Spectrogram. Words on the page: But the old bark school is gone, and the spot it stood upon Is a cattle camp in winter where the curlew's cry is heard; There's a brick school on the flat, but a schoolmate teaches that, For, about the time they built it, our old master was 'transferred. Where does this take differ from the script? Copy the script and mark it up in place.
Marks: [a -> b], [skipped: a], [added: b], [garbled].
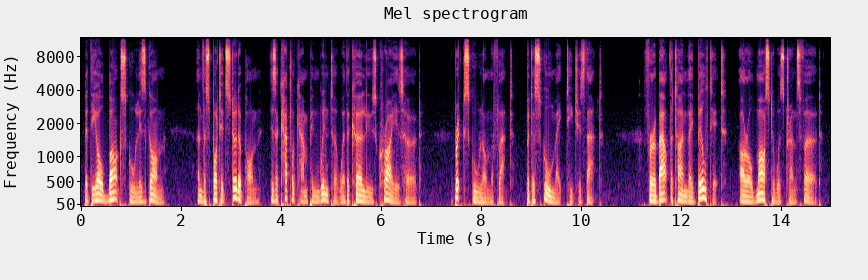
But the old bark school is gone, and the spot it stood upon Is a cattle camp in winter where the curlew's cry is heard; [skipped: There's] a brick school on the flat, but a schoolmate teaches that, For, about the time they built it, our old master was 'transferred.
